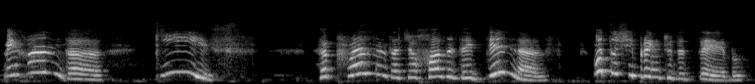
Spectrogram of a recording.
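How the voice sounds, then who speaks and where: High, swooping, earnest exorcist played by a woman. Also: wildly swooping pitch, slow, full character voice. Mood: insistent. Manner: insistent, coaxing, theatrical. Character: earnest ghost exorcist coaxing a stubborn spirit. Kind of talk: amateur radio play acting. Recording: slightly dull, lo-fi audio.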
